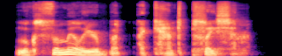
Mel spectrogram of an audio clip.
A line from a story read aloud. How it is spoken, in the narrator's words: whispers Corey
